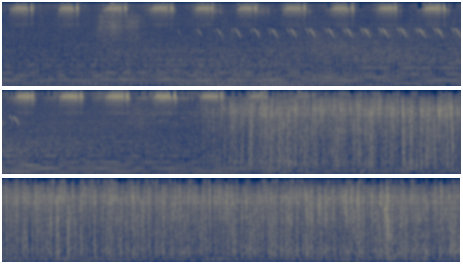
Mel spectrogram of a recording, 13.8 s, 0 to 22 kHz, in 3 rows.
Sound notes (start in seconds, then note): 2.0 birds chirping; 6.7 beating hail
